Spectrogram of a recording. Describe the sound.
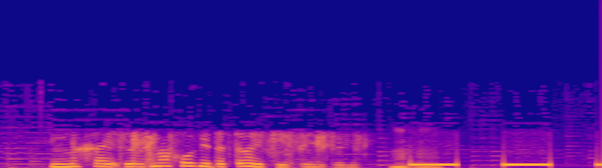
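After a disconnected call, talking gives way to a telephone busy tone: a steady, mid-pitched beep repeating in about three even pulses separated by short gaps.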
